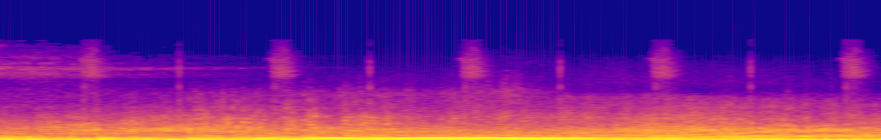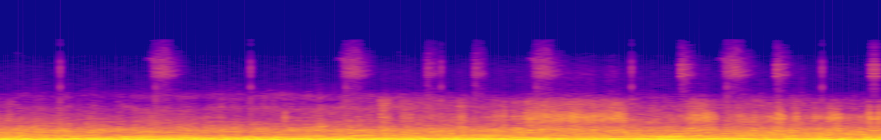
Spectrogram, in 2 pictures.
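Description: Motocross bike engine running under throttle, heard up close, with the revs rising and falling between about one and a half and three seconds in, then pulling steadily.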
